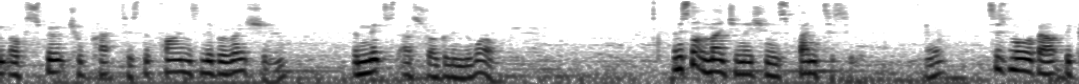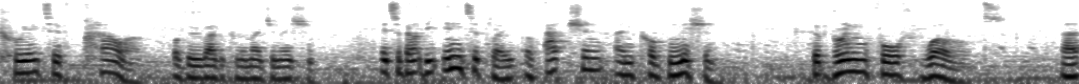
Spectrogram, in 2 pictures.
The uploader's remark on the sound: At the Buddhafield Festival July 2016.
